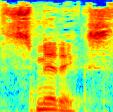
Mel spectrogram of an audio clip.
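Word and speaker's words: Smithwick's: This week, I'm finishing out what's left in the fridge, and so I am dealing with Smittix this evening. Premium Irish Ale. – Ooh. Thank you for pronouncing it in the correct fashion.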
